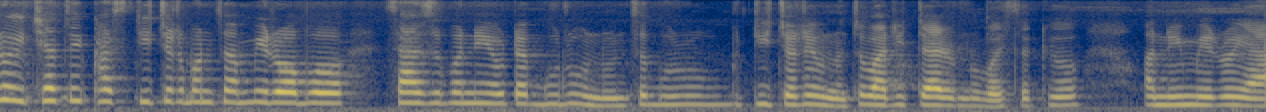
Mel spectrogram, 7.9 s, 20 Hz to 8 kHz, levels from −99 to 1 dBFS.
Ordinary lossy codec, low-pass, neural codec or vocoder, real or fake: none; none; none; real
